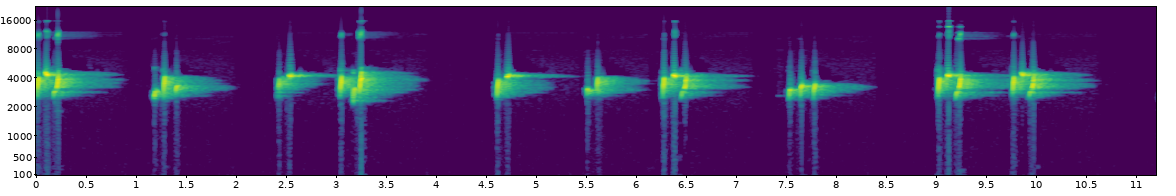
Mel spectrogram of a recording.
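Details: European goldfinch song used to teach young goldfinches and hybrids: about a dozen short, liquid twittering chirps in an irregular series, roughly one per second, clean and without background noise.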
